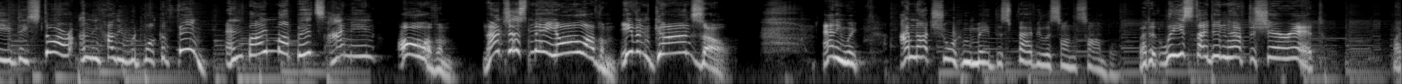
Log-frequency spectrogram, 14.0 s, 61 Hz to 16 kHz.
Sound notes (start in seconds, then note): 0.0 mellow music; 7.6 exhales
